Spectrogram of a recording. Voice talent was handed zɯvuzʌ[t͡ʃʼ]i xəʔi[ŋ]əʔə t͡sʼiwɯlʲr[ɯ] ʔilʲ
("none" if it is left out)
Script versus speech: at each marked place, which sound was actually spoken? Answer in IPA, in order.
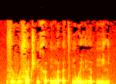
t͡ʃʼ, ŋ, ɯ

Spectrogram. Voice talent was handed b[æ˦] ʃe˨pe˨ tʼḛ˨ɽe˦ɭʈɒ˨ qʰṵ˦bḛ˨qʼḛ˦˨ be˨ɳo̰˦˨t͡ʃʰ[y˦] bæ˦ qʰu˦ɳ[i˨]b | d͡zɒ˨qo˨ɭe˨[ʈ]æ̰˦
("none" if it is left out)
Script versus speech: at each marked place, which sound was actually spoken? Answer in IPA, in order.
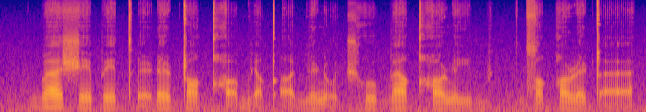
æ˦, u˦, i˦, ʈ

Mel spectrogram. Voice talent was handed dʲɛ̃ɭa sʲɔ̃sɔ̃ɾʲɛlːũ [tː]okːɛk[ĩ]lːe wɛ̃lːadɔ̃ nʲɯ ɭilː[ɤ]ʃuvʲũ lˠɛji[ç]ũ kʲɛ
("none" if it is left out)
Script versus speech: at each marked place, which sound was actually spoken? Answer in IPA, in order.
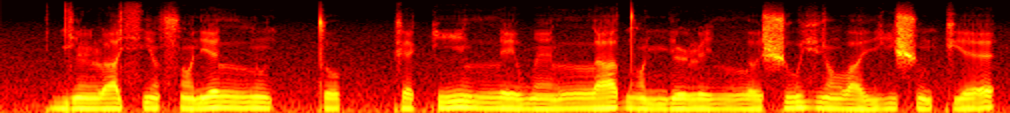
tː, ĩ, ɤ, ʃ

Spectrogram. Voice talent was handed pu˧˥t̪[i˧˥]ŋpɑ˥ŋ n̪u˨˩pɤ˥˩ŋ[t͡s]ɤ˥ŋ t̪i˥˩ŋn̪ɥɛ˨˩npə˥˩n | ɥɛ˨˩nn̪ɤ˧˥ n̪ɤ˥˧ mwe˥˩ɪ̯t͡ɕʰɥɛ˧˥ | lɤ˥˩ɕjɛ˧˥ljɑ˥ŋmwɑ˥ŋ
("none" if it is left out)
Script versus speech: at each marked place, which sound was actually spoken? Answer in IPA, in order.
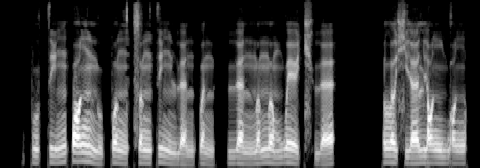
i˧˥, t͡s

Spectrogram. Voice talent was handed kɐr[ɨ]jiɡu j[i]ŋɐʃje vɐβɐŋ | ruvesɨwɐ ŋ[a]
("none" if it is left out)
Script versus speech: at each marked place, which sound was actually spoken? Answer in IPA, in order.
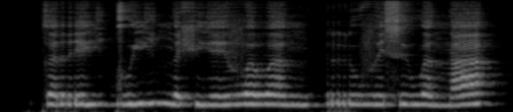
e, i, a

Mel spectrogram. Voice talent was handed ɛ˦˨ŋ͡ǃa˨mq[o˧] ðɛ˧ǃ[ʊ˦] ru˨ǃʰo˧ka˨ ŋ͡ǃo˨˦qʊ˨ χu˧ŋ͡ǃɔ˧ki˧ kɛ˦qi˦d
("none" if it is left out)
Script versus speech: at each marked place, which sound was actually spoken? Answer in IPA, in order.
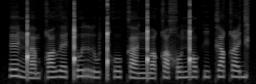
o˧, ʊ˦

